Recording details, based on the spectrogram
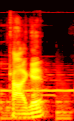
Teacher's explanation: on its own is actually accented on the first syllable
